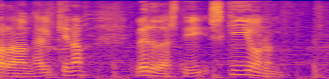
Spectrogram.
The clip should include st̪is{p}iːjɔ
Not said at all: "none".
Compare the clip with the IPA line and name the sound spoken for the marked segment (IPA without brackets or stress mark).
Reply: c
